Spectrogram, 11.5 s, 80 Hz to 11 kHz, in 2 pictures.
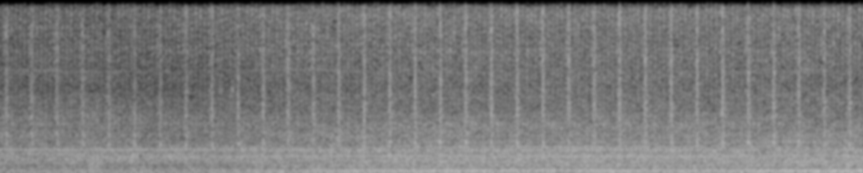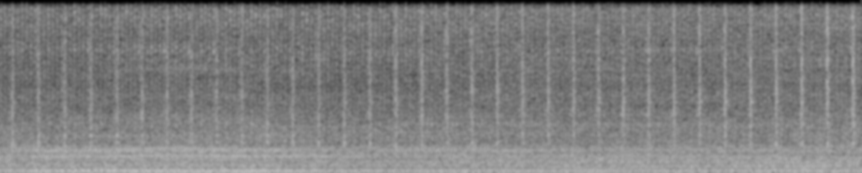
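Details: Car engine restarted on a chilly, cloudy day: sharp, even tick about three per second at idle, louder as revs rise slightly; owner thinks mechanical, disappears after 15-20 minutes; cause unknown.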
